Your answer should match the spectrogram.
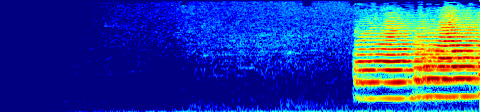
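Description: A swing big band's brass comes in with a sudden held note near the end, after about a second and a half of faint room noise.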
